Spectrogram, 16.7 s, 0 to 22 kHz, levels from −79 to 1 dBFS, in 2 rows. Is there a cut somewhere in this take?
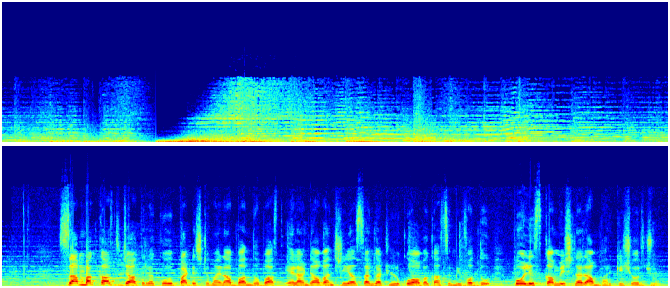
yes; 1 cut; at 7.9 s

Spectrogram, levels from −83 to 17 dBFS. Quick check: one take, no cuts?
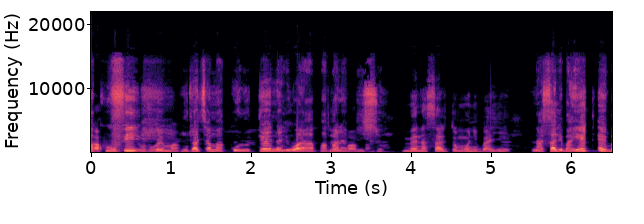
yes; 0 cuts

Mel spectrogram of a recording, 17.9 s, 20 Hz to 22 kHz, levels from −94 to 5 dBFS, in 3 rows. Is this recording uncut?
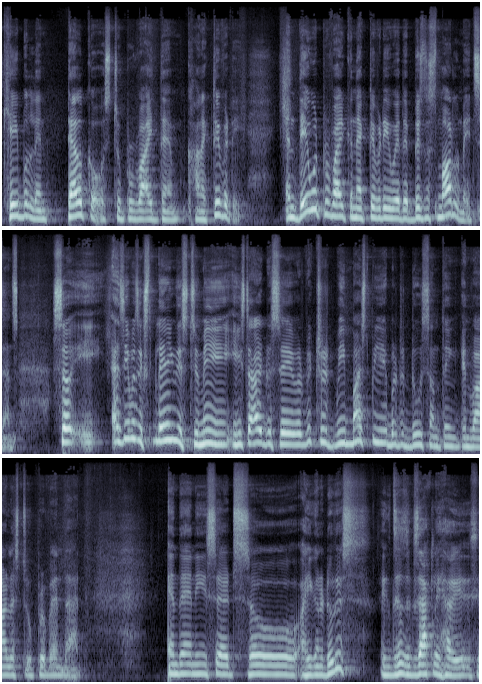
yes; 0 cuts

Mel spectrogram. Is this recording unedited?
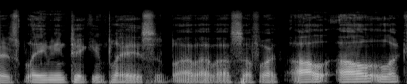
no; 1 cut; at 2.8 s

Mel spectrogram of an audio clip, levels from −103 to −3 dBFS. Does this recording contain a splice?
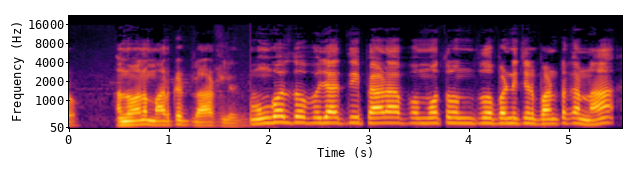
yes; 1 cut; at 1.8 s

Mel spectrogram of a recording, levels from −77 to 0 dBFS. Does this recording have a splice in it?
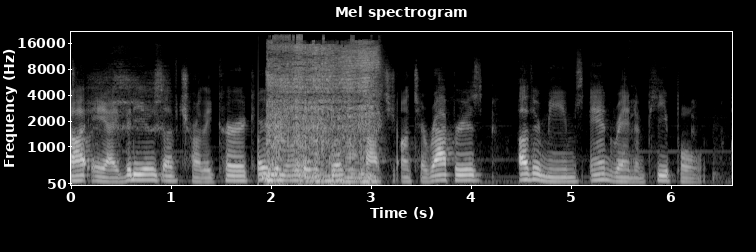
yes; 1 cut; at 1.8 s

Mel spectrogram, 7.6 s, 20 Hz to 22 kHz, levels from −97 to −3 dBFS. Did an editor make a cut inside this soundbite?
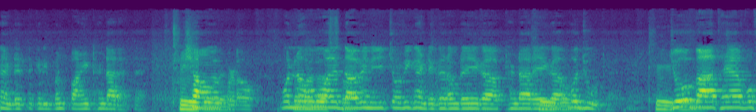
no; 0 cuts

